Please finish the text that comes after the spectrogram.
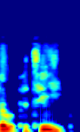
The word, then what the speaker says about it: Philippe Petit: friedrich pitta phil pitti i think it's pronounced philip petite there was a young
